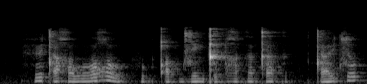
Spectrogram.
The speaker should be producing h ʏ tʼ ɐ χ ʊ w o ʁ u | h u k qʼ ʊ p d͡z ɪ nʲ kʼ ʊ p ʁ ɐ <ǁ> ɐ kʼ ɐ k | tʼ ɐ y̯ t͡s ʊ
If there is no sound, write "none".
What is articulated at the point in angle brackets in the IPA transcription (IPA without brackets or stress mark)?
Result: k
